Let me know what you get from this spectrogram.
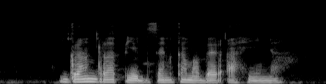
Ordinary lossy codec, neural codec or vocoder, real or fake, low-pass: none; codec, 44.1 kHz, 7.8 kbps, Pupu-Codec; fake; 7.2 kHz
